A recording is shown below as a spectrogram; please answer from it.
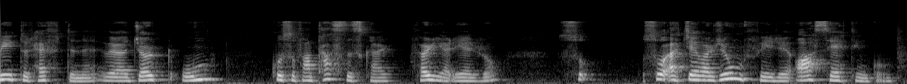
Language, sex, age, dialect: Faroese, female, 61+, Norðurstreymoy/Eysturoy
